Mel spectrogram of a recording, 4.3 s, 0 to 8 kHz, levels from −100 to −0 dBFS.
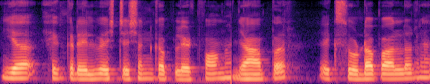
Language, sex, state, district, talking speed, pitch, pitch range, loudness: Hindi, male, Andhra Pradesh, Anantapur, 180 wpm, 135 Hz, 130-145 Hz, -19 LUFS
